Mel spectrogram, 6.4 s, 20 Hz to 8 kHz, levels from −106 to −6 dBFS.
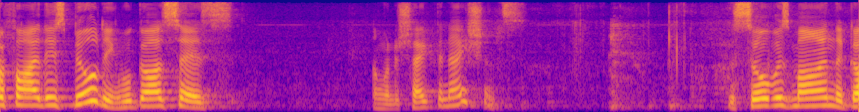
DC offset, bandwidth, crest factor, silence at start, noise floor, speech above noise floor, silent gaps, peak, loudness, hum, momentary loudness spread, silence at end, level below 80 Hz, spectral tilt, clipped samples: under 0.1%; 7.8 kHz; 18 dB; 0 s; -63 dBFS; 41 dB; none; -6 dBFS; -22 LUFS; none; 25 LU; 0 s; under -90 dBFS; -3 dB/octave; under 0.1%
